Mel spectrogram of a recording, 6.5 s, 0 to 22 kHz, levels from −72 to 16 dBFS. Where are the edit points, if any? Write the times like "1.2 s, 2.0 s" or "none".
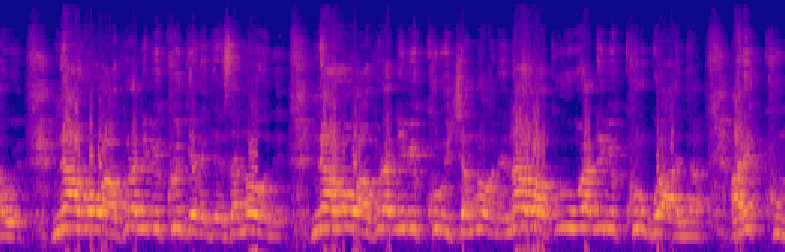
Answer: none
